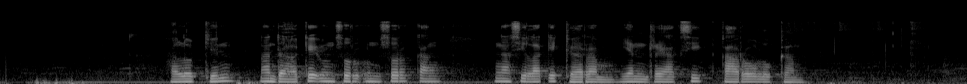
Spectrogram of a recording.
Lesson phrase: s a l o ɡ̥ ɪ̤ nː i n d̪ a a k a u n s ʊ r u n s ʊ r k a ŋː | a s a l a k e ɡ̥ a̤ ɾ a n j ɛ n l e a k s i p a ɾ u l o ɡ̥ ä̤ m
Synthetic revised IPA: h a l o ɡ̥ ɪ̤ nː a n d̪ a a k e u n s ʊ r u n s ʊ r k a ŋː | a s i l a k e ɡ̥ a̤ ɾ a m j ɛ n r e a k s i k a ɾ o l o ɡ̥ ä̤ m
